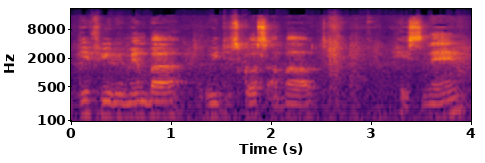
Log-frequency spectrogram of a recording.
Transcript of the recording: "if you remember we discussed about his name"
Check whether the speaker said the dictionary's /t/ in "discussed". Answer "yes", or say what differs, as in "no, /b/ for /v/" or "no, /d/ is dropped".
no, /t/ is dropped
